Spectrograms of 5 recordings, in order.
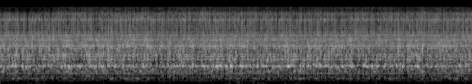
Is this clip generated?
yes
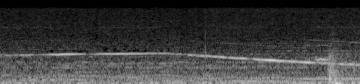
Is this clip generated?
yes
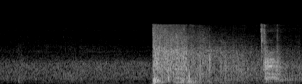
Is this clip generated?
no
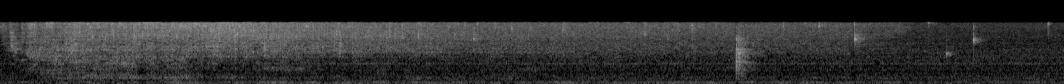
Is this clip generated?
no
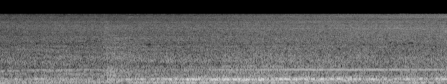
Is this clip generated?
yes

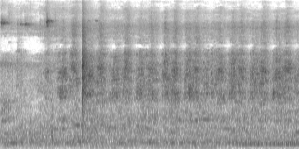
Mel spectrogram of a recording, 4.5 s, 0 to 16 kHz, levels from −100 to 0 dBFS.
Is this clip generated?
no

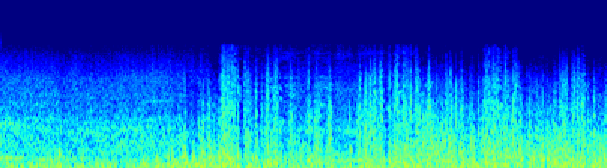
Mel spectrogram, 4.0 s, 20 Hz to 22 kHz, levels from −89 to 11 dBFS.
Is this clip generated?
yes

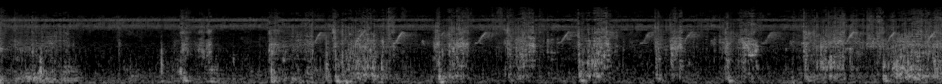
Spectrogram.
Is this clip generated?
yes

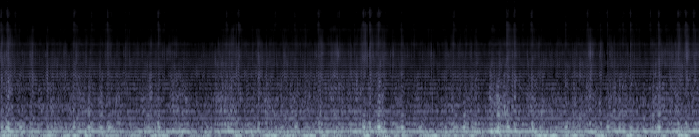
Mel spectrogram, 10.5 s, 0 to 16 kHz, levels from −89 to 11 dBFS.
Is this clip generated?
yes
